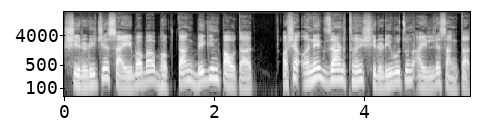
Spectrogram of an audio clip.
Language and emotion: Goan Konkani, neutral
